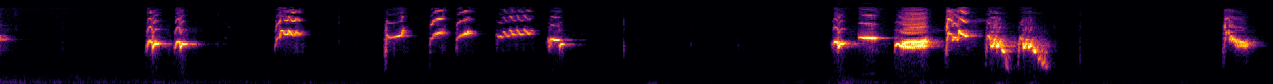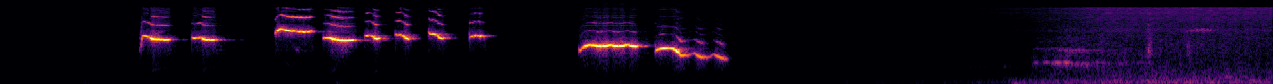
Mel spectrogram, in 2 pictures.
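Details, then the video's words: Jaunty, varied song of an Asian pied starling: clusters of clipped whistles and buzzy trills, a run of repeated bright notes and a falling slurred whistle, ending with low noise; a tutor recording for training songbirds. "Ocehan Burung Jalak Suren"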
